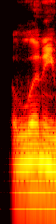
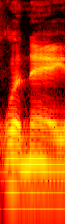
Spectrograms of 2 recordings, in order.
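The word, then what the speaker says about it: Lyney: yeah that went well a lot more smoother than the Lenny one I think that's how it's pronounced no it's it's lynnae and then and then his sister's Lynette yeah look lynnae all right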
